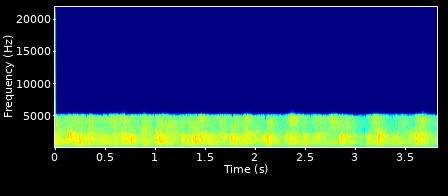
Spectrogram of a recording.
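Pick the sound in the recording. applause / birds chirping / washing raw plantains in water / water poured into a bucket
applause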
